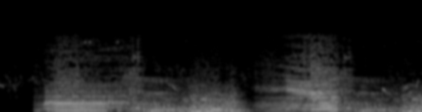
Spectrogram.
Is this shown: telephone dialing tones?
no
